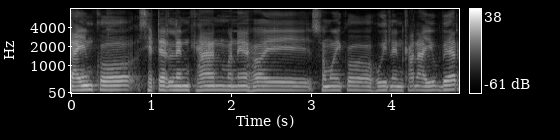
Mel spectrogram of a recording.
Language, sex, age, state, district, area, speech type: Santali, male, 60+, Jharkhand, Bokaro, rural, spontaneous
